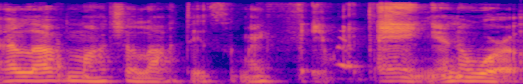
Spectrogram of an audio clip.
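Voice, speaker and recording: A woman speaks in an animated tone. Noticeable background noise runs behind her. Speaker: dating show caller. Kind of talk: casual chat.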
